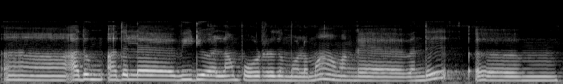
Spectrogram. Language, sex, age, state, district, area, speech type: Tamil, female, 18-30, Tamil Nadu, Tiruppur, rural, spontaneous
